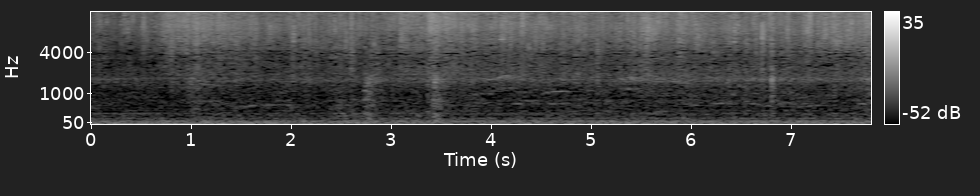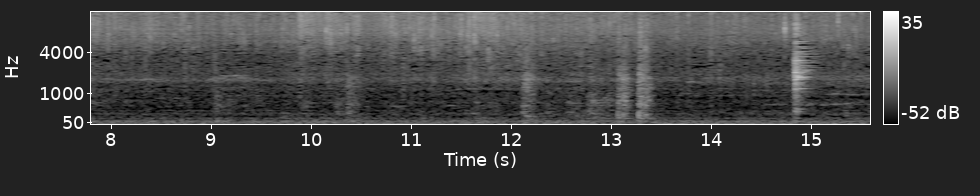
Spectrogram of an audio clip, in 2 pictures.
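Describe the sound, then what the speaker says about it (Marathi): Sweet potato cutlets fry in oil in a pan over medium heat, giving a soft, steady sizzle and crackle with occasional pops and a sharper tap near the end. "मीडियम हीटवरच आपण हे फ्राय करून घेणार आहोत"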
